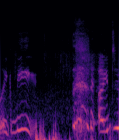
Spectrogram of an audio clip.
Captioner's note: wind gusts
